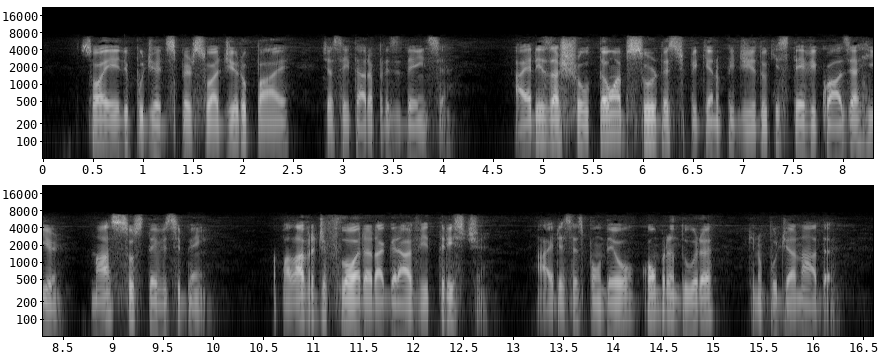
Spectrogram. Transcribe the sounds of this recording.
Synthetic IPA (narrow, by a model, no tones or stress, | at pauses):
sɔelɪpod͡ʒiɐd͡ʒɪspeɾsuad͡ʒiɾʊpaj | d͡ʒɪasejt̪aɾɐpɾezid̪ẽsiɐ̰ | a̰jɾizaʃowt̪ɐ̃w̃absuɾd̪ʊest͡ʃɪ̥pekẽnʊped͡ʒid̪ʊkɪːst̪evɪkwazɪaɦiɾ | mɐsːost̪evɪsɪbẽj̃ | ɐpalavɾɐd͡ʒɪflɔɾɐɛɾɐɡɾavɪːt̪ɾist͡ʃɪ̰ | a̰jɾishespõnd̪ewkõw̃bɾɐ̃nd̪uɾɐ | kɪnɐ̃w̃pod͡ʒiɐnad̪ɐ̰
